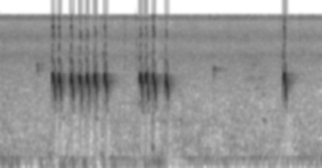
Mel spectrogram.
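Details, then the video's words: Loud, varied Javan grey-throated white-eye 'tembakan' song, used as a tutor for other white-eyes: a fast string of about eight high piercing notes, a shorter burst of four, then a single chip after a pause. "SUARA SIULAN JUGA TEMBAKAN 💯 DAHSYAT BURUNG OPIOR JAWA GACOR"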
